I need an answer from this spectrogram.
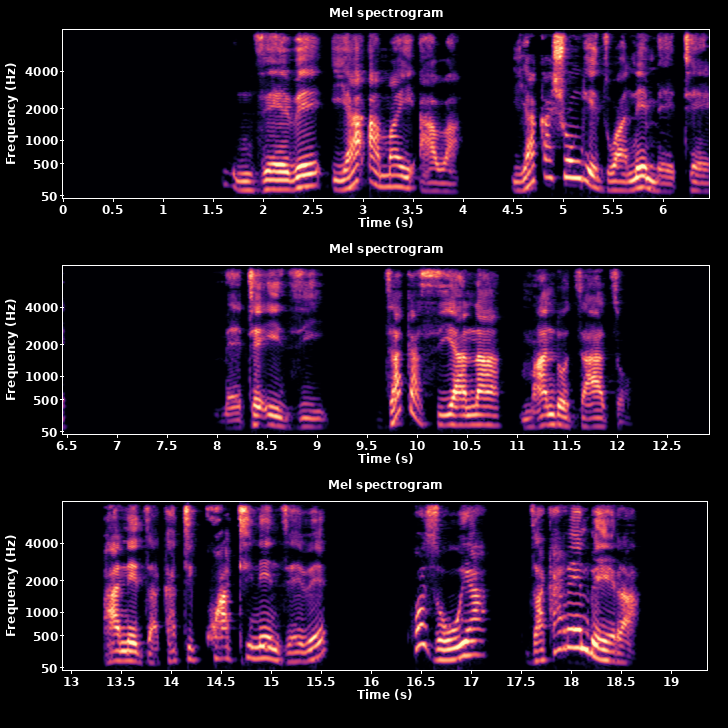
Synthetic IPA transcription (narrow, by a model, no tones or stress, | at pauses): nze̞ʋe̞jaʔamaiʔaʋa | jakaʃo̞ŋɡe̞d͡zwane̞m̤e̞ːtʰe̞ | m̤e̞te̞id͡zi | d͡zakasijana | m̤ando̞d͡zaːd͡zo̞̰ | pane̞d͡zakatikwatʰine̞nze̞ʋe̞ | kwazo̞uja | d͡zakare̞mbe̞ːɾa̰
